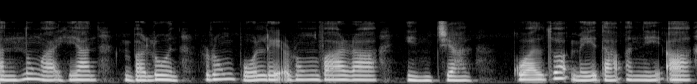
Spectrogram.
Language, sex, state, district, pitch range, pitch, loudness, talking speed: Mizo, female, Mizoram, Aizawl, 195-210 Hz, 205 Hz, -14 LUFS, 145 wpm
